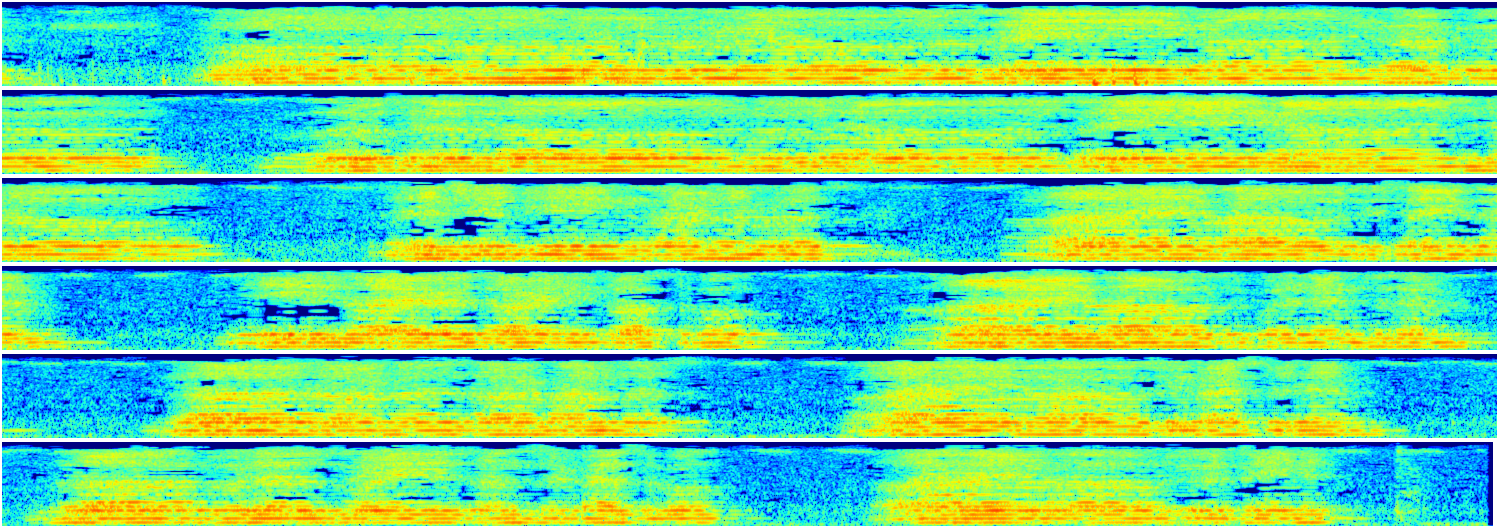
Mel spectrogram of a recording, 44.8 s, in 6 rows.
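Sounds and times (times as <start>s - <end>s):
chanting: 0.0s - 44.8s.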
